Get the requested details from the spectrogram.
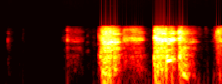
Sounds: Cough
